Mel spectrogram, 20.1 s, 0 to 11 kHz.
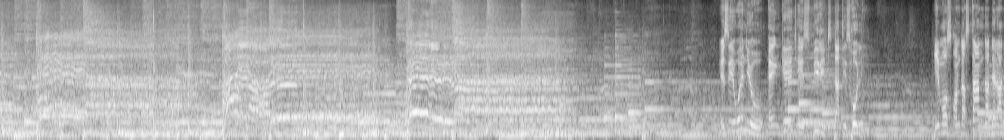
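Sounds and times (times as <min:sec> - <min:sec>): person singing gospel: 0:00.0 - 0:12.2
sustained instrumental chords: 0:00.0 - 0:20.0.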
